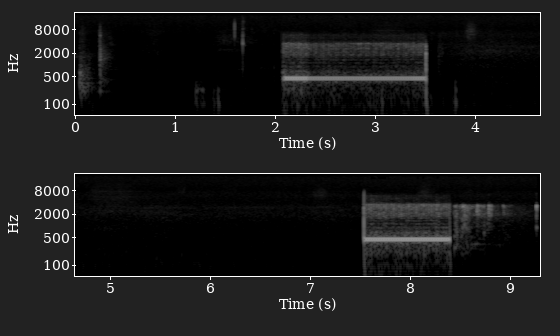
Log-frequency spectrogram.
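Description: telephone dialing and ringing

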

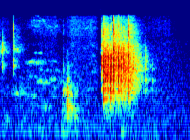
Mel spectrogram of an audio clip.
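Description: dice being rolled

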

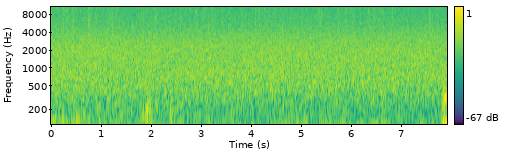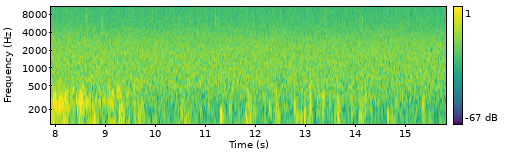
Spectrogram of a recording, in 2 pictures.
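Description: rain

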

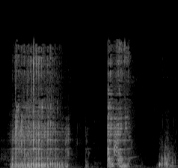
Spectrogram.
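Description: water sloshing

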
